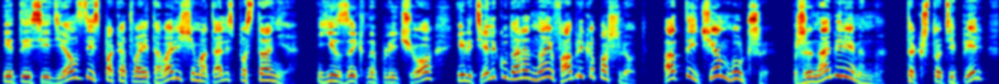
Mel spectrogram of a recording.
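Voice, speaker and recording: A man voicing a bossy, loud middle-aged woman who runs a factory department and scolds her staff, read as an audiobook character. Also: high voice, very animated, moderate pace, dry recording, studio quality, voice pushed up. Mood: scolding. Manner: barking, scolding, domineering.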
